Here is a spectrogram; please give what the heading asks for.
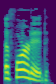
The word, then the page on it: afforded: British English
